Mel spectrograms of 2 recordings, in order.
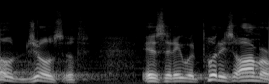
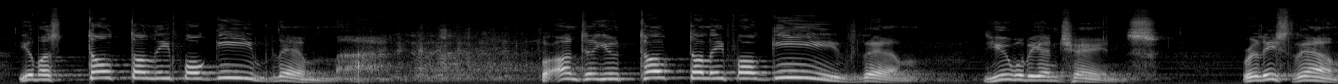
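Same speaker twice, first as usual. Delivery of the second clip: put-on Romanian accent, high and swooping, forgive drawn out; 7 semitones higher than usual. Recalling what a friend once said, imitating Joseph's Romanian accent. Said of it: "try to mimic his Romanian accent".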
